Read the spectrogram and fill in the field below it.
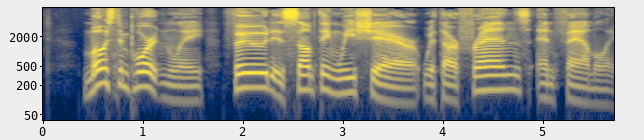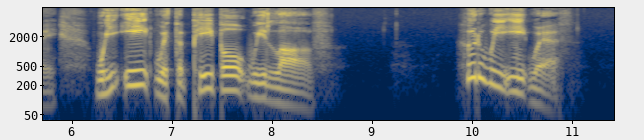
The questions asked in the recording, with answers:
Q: Who do we eat with?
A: We eat with our friends and family.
